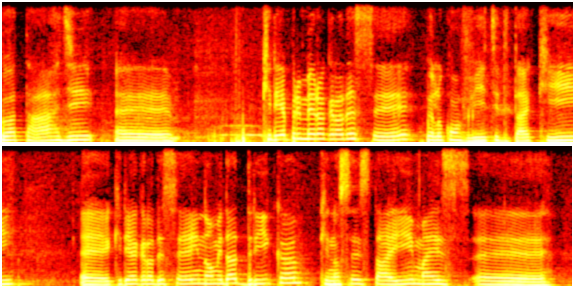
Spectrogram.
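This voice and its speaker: Speaking very slowly in an Alagoas accent, a woman uses a fairly high pitch with ordinary pitch variation. Background noise is noticeable. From Alagoas, Brazilian Northeast. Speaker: government cultural policy official. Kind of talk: panel talk.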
